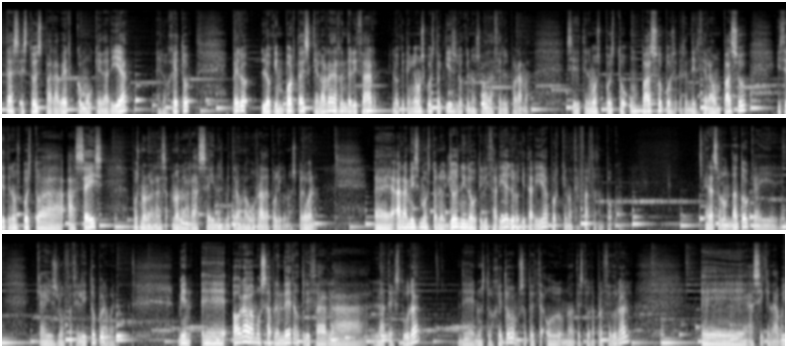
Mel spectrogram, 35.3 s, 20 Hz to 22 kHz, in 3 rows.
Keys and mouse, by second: 0.3 click, 1.4 click, 3.0 click, 11.3 click, 16.2 click, 19.6 click, 20.2 middle click, 24.2 middle click, 26.1 middle click, 29.2 middle click.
